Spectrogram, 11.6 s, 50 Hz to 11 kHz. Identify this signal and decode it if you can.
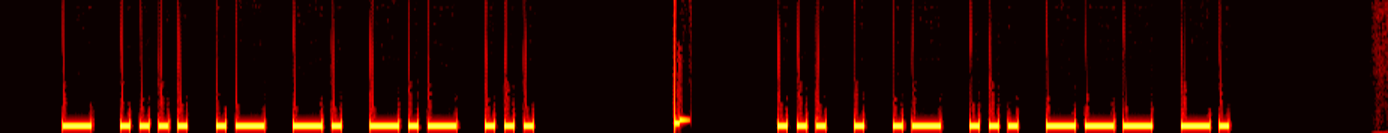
Morse code, heard as a keyed tone, about 15 wpm, 700 Hz. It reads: THANKS SEASON
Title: Sets of 5 Words - New Word Drill - 15wpm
